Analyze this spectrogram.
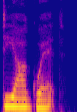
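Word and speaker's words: Dia dhuit: Practice common greetings like Diagwid, which means hello, pronounced Diagwit, and Slán, meaning goodbye, pronounced Slán.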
